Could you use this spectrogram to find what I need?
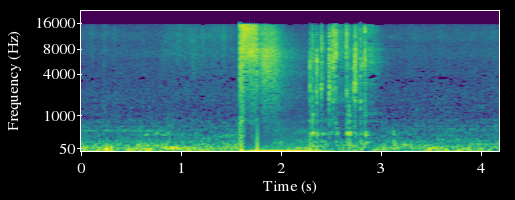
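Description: A pellet strikes a metal target with a ringing clang.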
